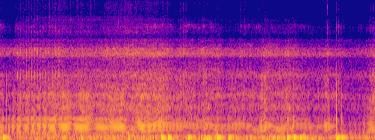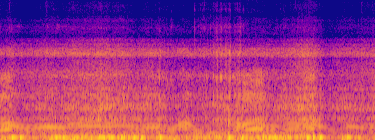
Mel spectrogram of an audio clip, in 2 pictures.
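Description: A dirt bike engine revs and whines up and down close by.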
